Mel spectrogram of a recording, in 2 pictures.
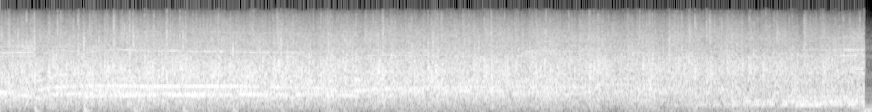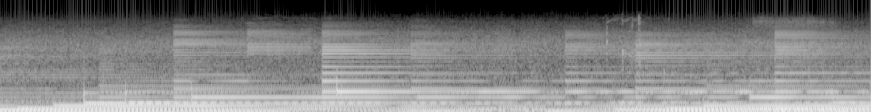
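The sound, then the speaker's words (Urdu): An audience gives dense, even applause to welcome a performer on stage. The clapping lasts about four seconds, then cuts off abruptly as quiet instrumental music with sustained tones begins. “تالیوں کے ساتھ سواگت کیا جائے جاوید علی صاحب”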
